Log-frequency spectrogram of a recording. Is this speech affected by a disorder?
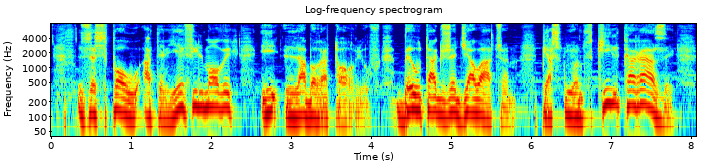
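No.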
